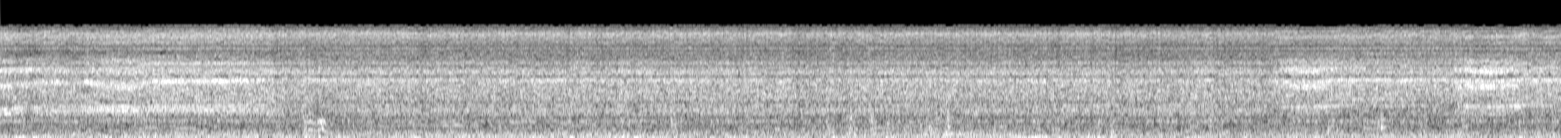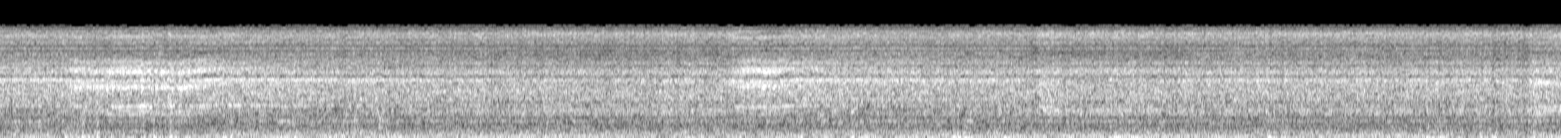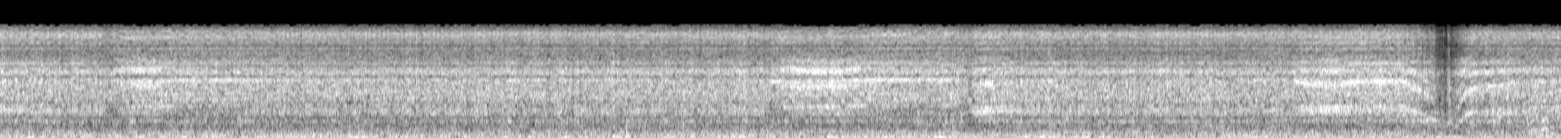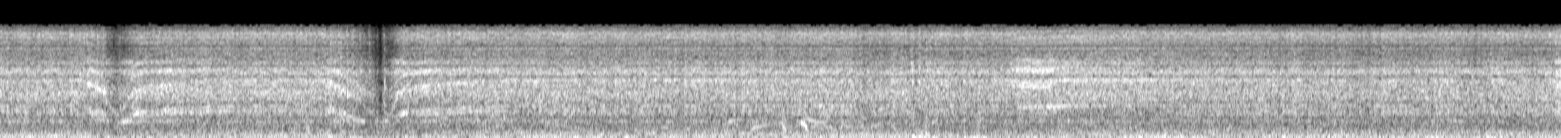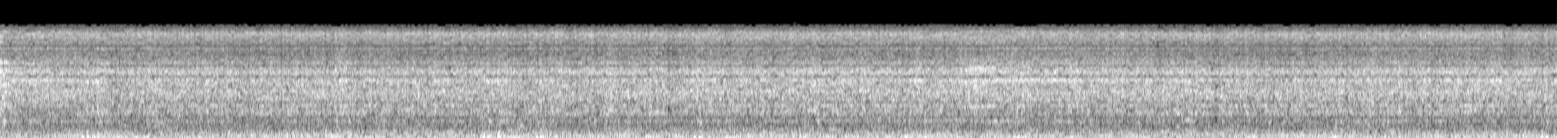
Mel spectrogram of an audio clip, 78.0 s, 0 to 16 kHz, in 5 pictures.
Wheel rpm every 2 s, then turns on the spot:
220, 230, 230, 230, 230, 230, 230, 230, 220, 230, 230, 230, 230, 230, 230, 230, 230, 230, 230, 220, 230, 230, 170, 190, 190, 150, 230, 230, 230, 230, 230, 230, 230, 230, 230, 230, 230, 230, 230.
none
